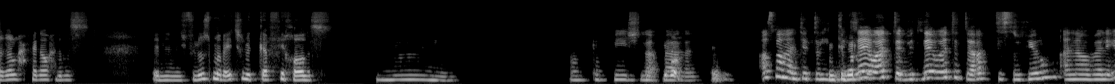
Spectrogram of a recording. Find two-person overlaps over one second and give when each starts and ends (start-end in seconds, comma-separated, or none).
none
